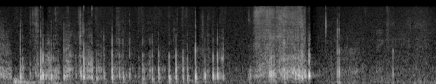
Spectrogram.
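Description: Fingertips with short nails tap and scratch along the side panels, grey speckled plastic or rubber overlays and white laces of a hollow, empty white high-top leather sneaker in the Air Jordan 4 style with mesh panels, held in the hands. A quick run of dry, hollow-sounding taps with a mid-range knock gives way to a brief bright, hissing scratch. A few softer, scattered taps then fade out.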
